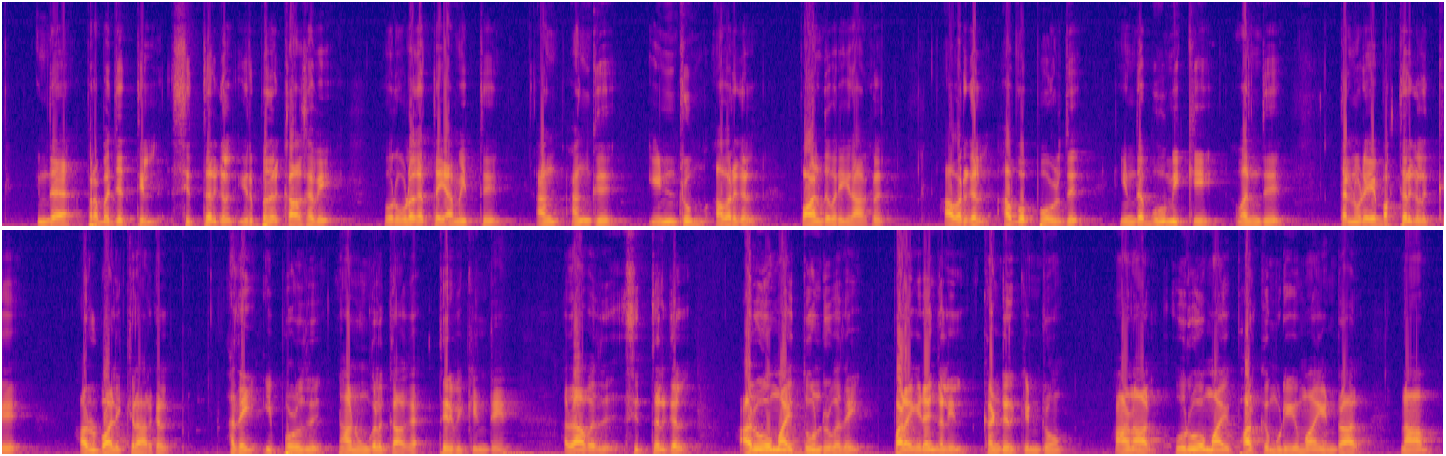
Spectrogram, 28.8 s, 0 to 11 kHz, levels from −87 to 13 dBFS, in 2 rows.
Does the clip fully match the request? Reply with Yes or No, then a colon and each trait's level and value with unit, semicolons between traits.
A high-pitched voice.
No: low, 110 Hz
